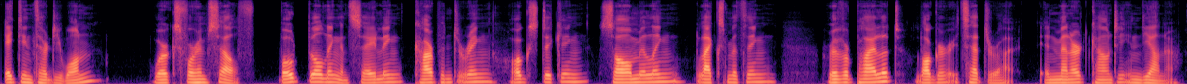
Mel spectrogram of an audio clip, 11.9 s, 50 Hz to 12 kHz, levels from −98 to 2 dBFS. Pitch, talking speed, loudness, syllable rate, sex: 135 Hz, 105 wpm, -21 LUFS, 4.6 syllables/s, male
